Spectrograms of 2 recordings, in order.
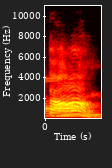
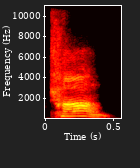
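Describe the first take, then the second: First: The t is said without a puff of breath. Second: The t is said with a puff of breath. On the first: The speaker calls it right. "Tam is a alpa prana" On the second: The speaker calls it wrong. "but not tham. I heard it as tham"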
